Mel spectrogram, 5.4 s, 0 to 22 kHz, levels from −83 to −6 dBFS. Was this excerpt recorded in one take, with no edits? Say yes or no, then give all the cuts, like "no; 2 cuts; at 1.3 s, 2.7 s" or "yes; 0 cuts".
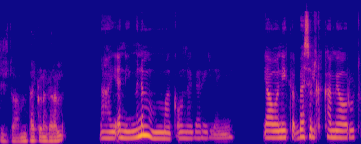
yes; 0 cuts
